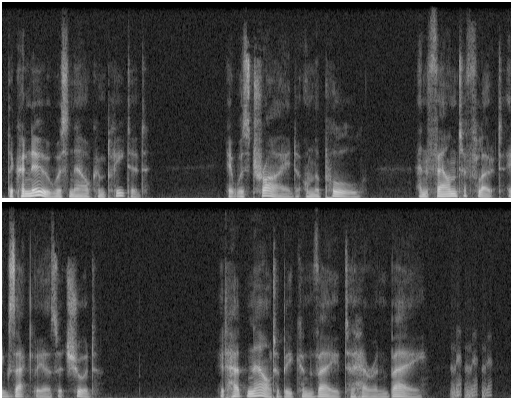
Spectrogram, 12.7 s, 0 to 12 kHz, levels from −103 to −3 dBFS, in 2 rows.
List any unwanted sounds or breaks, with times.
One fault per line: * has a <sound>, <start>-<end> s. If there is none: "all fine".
* has a laugh, 12.0-12.5 s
